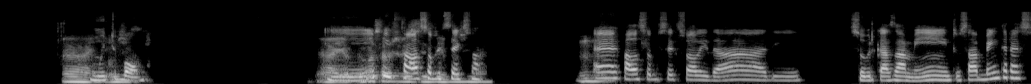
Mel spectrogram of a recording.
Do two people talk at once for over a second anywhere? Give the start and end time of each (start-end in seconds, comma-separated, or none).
3.2-4.8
